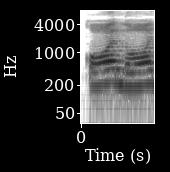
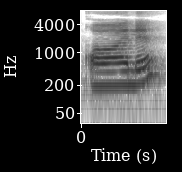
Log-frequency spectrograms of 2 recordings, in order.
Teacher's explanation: قال لام باریک پڑا جائے گا، قال نہیں کیا جائے گا، قال.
